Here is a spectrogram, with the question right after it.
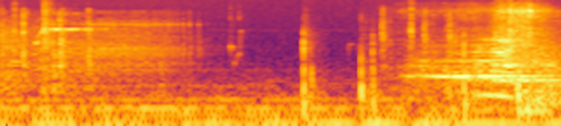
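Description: Doors creak open in a dark horror video game, a faint low groaning creak with scattered clicks over a quiet, rumbling ambience.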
